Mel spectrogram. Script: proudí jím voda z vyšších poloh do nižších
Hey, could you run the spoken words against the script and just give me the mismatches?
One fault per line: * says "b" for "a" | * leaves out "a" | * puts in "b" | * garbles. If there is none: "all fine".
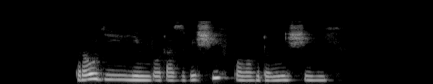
all fine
